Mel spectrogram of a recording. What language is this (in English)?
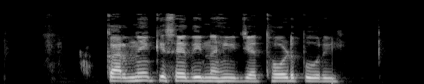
Punjabi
